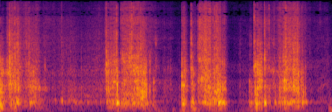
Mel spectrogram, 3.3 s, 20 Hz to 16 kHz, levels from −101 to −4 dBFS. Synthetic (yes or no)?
yes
